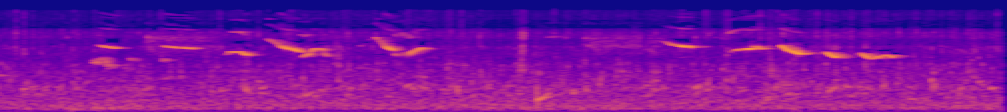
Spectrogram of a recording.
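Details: White-browed fantail singing two phrases of clear, high whistled notes. Each phrase is a quick run of rising and falling slurred whistles, separated by a short pause, over a soft hissing background.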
